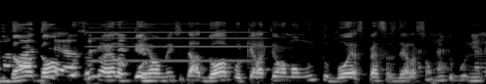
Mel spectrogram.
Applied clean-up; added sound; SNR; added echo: classical method Wiener filter.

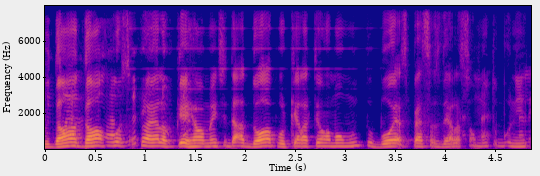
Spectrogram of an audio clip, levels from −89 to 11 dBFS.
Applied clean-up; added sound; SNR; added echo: neural mask model DeepFilterNet 3.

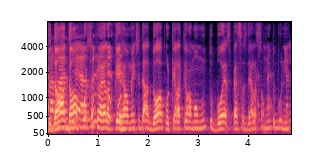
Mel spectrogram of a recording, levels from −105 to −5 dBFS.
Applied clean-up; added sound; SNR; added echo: none; none; none; none.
